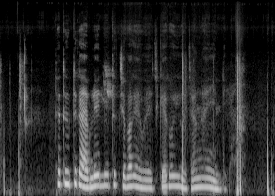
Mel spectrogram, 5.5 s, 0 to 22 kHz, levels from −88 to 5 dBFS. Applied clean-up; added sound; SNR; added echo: none; none; none; none.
